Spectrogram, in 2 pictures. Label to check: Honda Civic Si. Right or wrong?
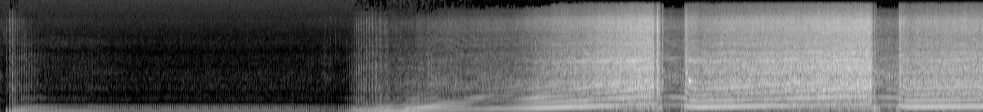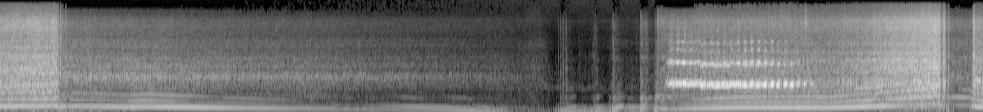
Right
